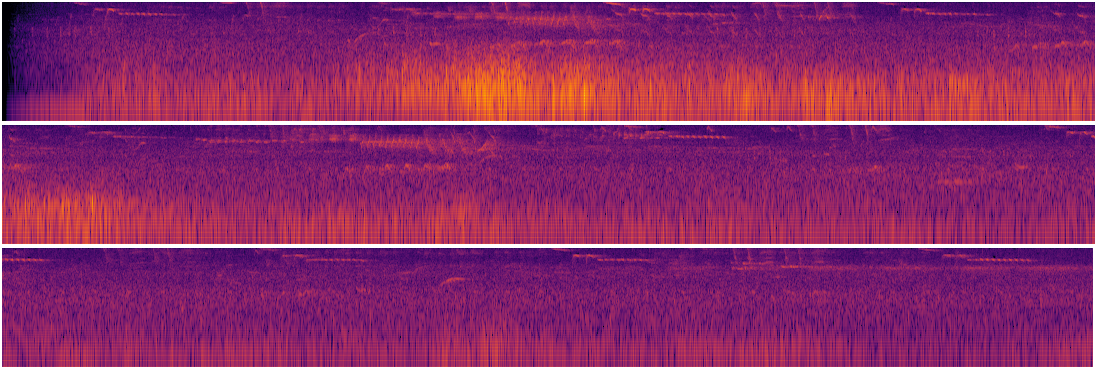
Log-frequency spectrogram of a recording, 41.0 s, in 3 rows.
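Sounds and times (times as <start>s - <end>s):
steady rain: 0.1s - 40.9s
birds chirping: 0.3s - 28.0s
low rumble of thunder: 1.1s - 27.2s, 32.6s - 37.4s.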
